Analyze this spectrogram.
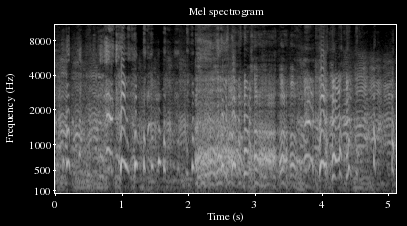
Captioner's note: laughter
